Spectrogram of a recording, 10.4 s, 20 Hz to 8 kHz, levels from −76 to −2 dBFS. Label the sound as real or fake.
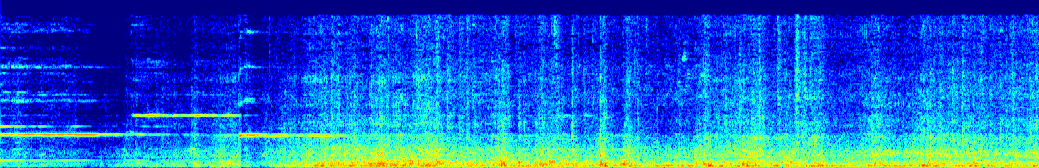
real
